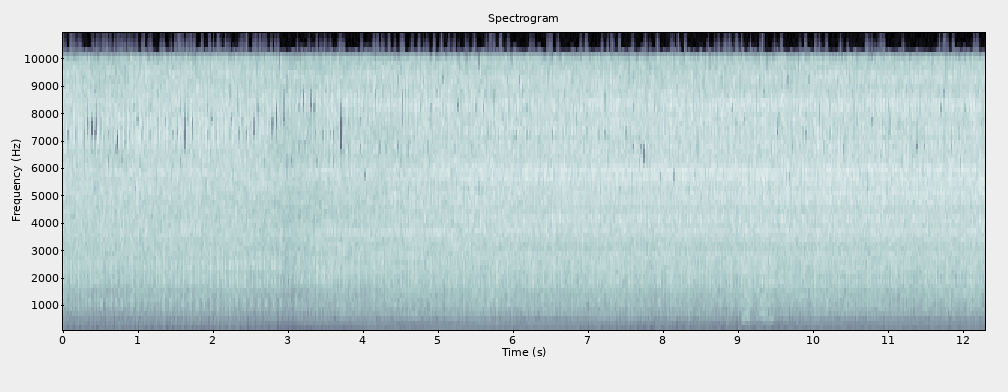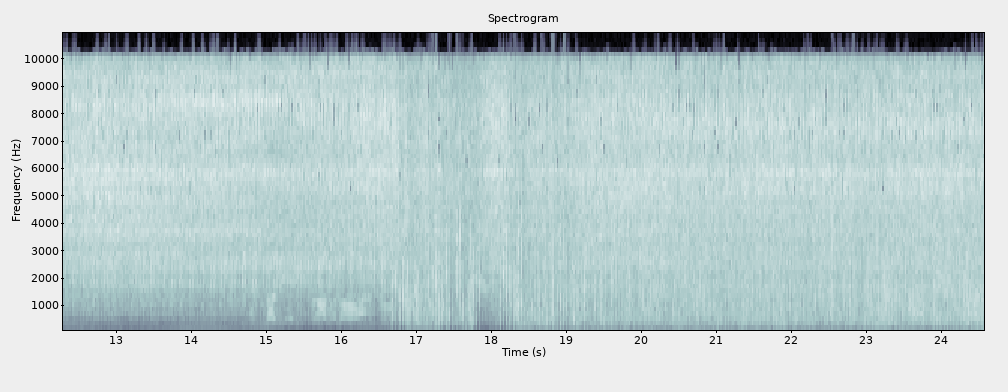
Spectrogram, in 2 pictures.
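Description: A Saito 300 twin model aircraft engine with C&H ignition runs loudly and steadily at about 1600–1700 rpm, then its pitch and roar rise sharply as the throttle opens, continuing close and loud to the end.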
